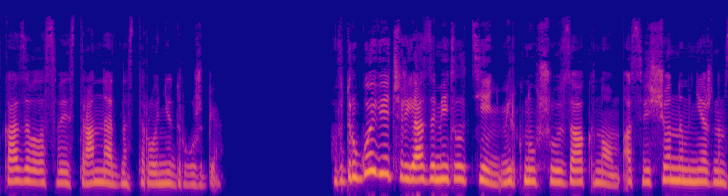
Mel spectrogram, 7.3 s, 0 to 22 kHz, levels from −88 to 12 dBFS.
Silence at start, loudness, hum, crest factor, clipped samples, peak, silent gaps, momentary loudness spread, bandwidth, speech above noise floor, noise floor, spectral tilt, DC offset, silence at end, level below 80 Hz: 0.05 s; -23 LUFS; none; 18 dB; under 0.1%; -6 dBFS; 2.30-3.30 s; 13 LU; 15.5 kHz; over 67 dB; under -90 dBFS; -6 dB/octave; under 0.1%; 0 s; -74 dBFS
